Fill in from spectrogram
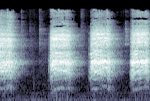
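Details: Pet cockatoo throwing a tantrum indoors at bedtime, refusing to go to bed; loud harsh broadband screams, four in three seconds, each about half a second long, with a woman's voice nearby.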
